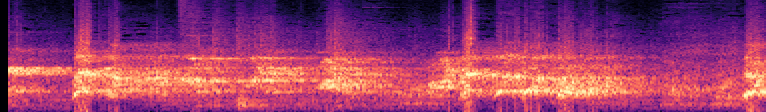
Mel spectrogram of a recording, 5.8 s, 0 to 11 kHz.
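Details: Dogs recorded on December 30, 2016, several barking and yipping at once in a dense, overlapping chorus of harmonic, whining barks, with sharp louder barks punching through near the start, middle and end.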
